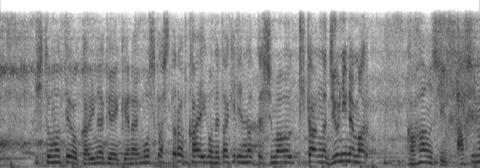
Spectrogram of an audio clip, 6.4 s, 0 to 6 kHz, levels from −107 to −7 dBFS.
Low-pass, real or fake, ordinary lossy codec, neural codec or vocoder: 5.4 kHz; fake; none; codec, 24 kHz, 6 kbps, HILCodec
